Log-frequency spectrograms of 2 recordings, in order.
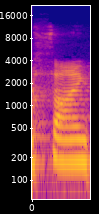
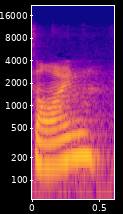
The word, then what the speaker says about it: sine: the actual ways we write the function for sine cosine and tangent if we write out sine the long way we pronounce it sine not sin because it actually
